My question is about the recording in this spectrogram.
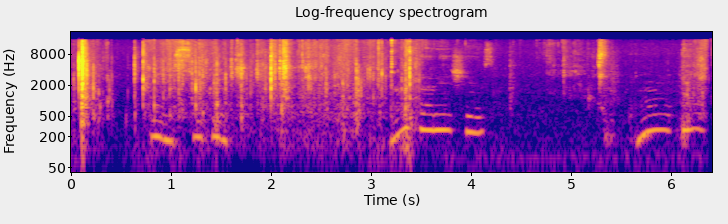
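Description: Packaging crinkling as it is handled, in irregular crackly bouts that pause for about a second a little after the middle.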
